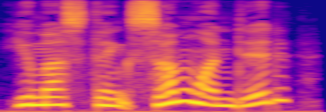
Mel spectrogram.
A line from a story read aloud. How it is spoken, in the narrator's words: I cried, wanting to hold him there as much as I wanted answers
